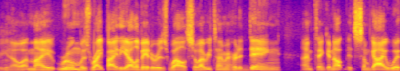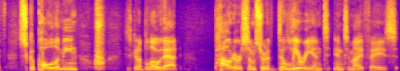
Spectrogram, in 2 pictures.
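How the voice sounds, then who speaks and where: A man hosting a podcast, telling stories in casual chat and jumping high in pitch when he mimics other people. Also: no echo. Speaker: podcast host.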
